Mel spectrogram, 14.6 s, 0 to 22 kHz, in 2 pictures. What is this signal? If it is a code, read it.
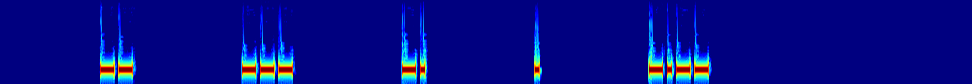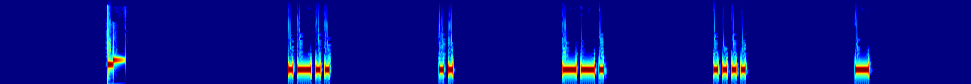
Morse code, heard as a keyed tone, about 36 wpm, spaced as for 10 wpm, 700 Hz. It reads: MONEY LIGHT
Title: 8x Character Spacing - Top 500 Words - 35wpm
